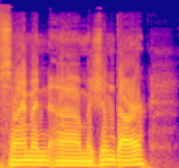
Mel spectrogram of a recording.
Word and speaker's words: Simon Majumdar: I'm JT, along with Reynolds, and we've got Chef Simon Majumdar there.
